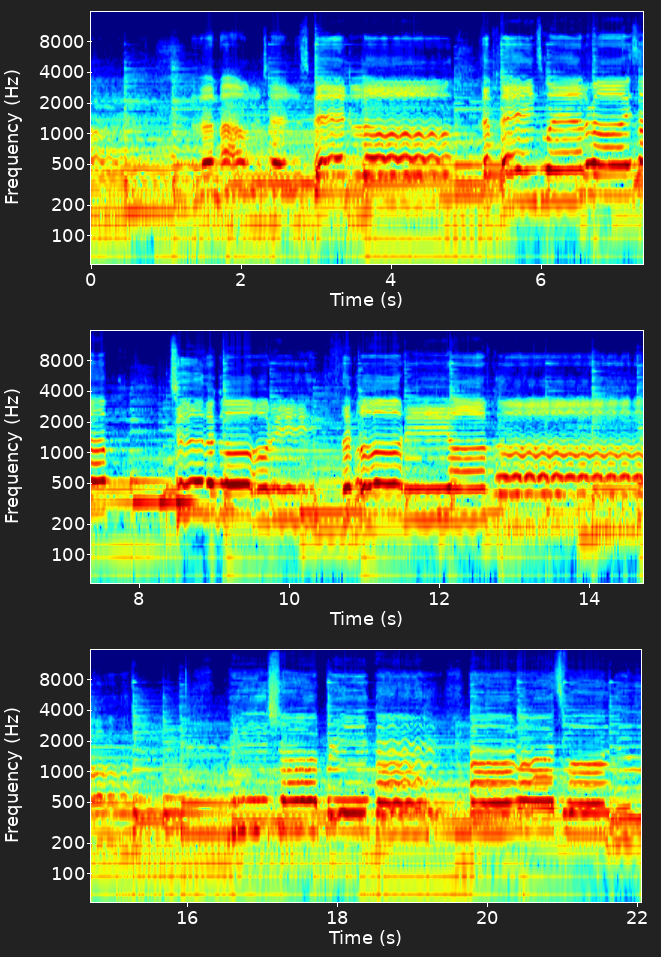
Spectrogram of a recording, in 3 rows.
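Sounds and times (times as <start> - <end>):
person singing a carol: 1.4 - 7.8, 8.4 - 15.5, 16.5 - 22.0.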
